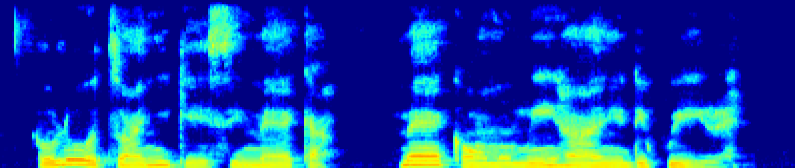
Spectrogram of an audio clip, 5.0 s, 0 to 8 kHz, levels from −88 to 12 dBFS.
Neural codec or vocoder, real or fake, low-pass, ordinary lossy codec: none; real; none; none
